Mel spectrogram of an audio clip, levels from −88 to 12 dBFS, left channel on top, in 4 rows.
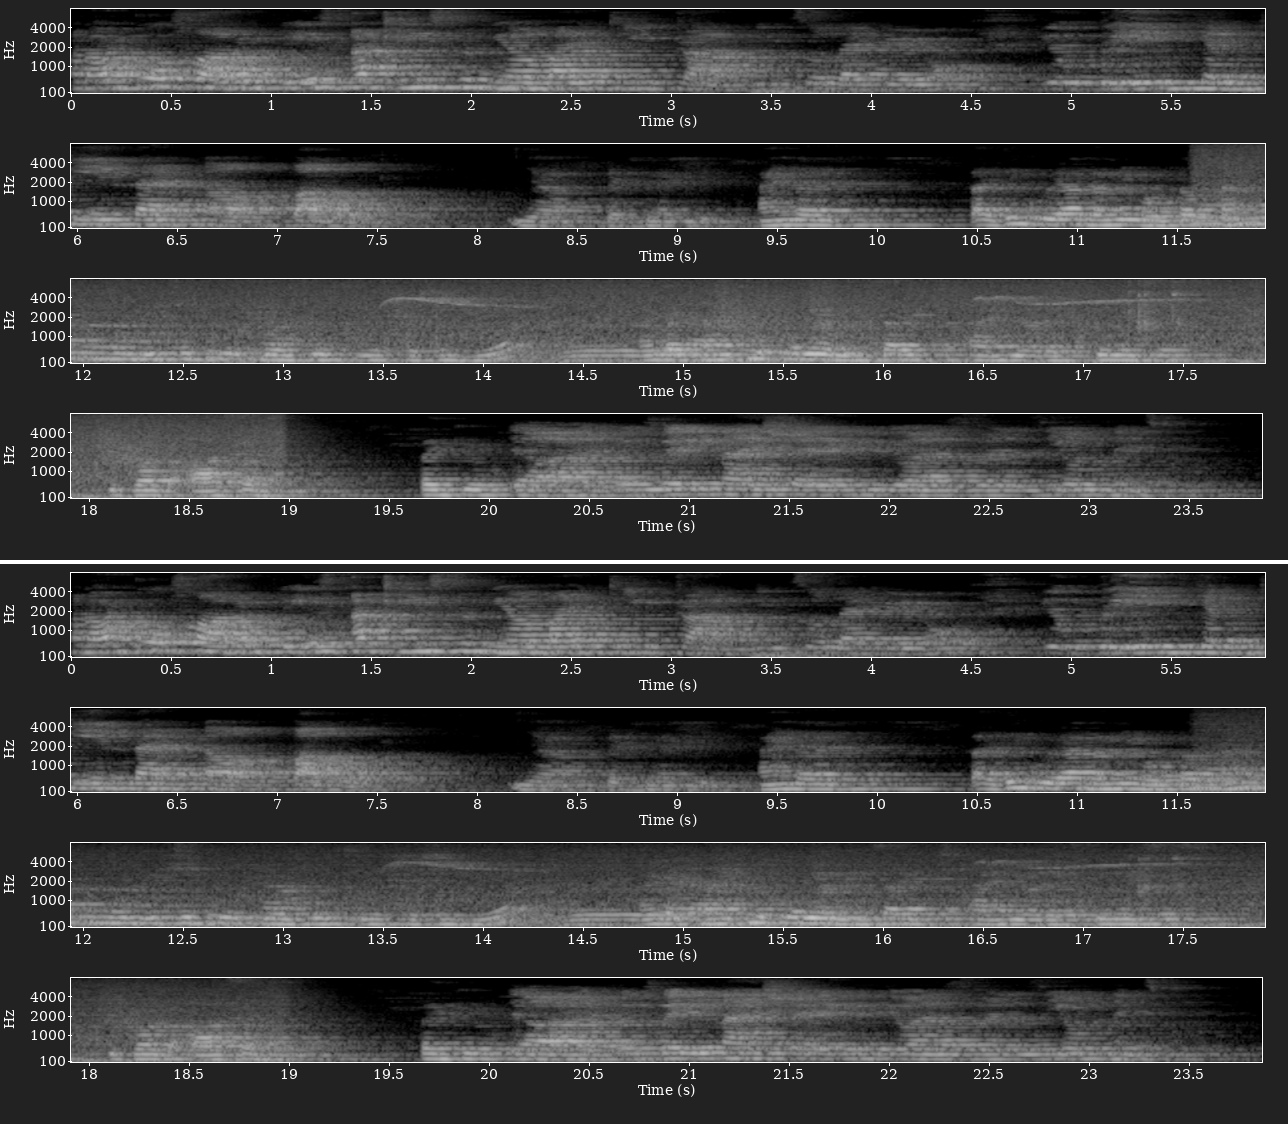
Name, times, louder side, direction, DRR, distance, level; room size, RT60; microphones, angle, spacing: voice 1, 0.0-4.4 4.8-7.5 12.8-13.1 14.8-15.2 20.1-23.4, equal, 10° right, -9 dB, 3.3 m, -28 dB
voice 2, 8.2-10.0 10.5-14.3 14.8-17.5 18.1-19.0 19.7-20.2, left 2 dB, 40° left, 1 dB, 0.9 m, -25 dB
sound 1, 11.6-19.0, left 2 dB, 60° left, 0.6 m, -32 dB
14.0 x 6.3 x 6.7 m, 1.4 s
head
